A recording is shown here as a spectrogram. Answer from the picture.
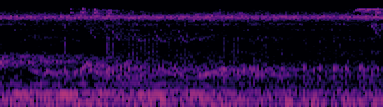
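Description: Steady, shrill crickets chirping in a continuous high-pitched drone, a dense nighttime chorus around a village in a valley, with no voices.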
